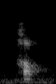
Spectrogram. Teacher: The third character is also an oblique tone character because it is pronounced as hop, an entering tone.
